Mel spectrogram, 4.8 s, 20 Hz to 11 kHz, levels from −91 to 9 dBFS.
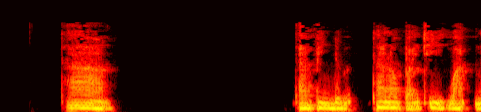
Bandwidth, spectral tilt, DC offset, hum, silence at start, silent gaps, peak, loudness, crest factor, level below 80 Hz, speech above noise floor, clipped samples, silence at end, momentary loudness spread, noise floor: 5.4 kHz; -12.5 dB/octave; under 0.1%; none; 0.65 s; 1.38-1.60 s, 1.66-2.83 s; -12 dBFS; -23 LUFS; 12 dB; -48 dBFS; over 69 dB; under 0.1%; 0 s; 7 LU; under -90 dBFS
